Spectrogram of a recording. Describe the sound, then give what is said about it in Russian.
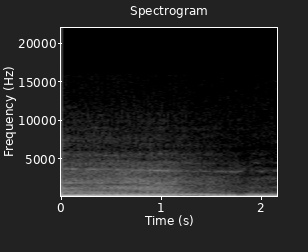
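A car accelerates and drives away, its engine giving a steady low drone with a brief deeper surge near the end. “быстро шмыгнул в машину, дал по газам”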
